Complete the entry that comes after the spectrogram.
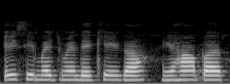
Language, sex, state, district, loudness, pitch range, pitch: Hindi, female, Rajasthan, Jaipur, -16 LUFS, 205-215 Hz, 210 Hz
